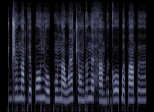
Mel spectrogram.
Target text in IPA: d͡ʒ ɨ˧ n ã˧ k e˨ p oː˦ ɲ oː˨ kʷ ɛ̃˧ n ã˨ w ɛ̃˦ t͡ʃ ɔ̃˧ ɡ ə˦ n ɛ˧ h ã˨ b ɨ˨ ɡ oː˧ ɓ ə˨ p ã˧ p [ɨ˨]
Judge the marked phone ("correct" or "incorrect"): incorrect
